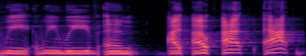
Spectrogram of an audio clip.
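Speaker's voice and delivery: nervous stammering stutter. Recounting to the listener a moment of nearly confessing, with nervous stuttering. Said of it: "I'm stuttering right now. Like I'm nervous about it again".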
